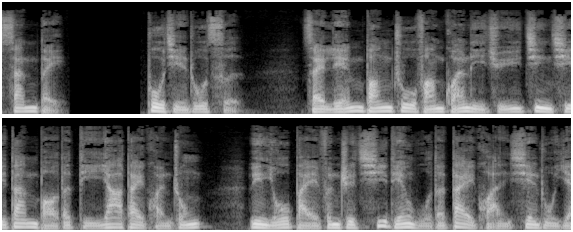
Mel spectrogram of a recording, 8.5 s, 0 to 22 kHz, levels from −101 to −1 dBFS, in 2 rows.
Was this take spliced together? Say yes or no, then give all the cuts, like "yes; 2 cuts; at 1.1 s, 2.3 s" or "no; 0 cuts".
no; 0 cuts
